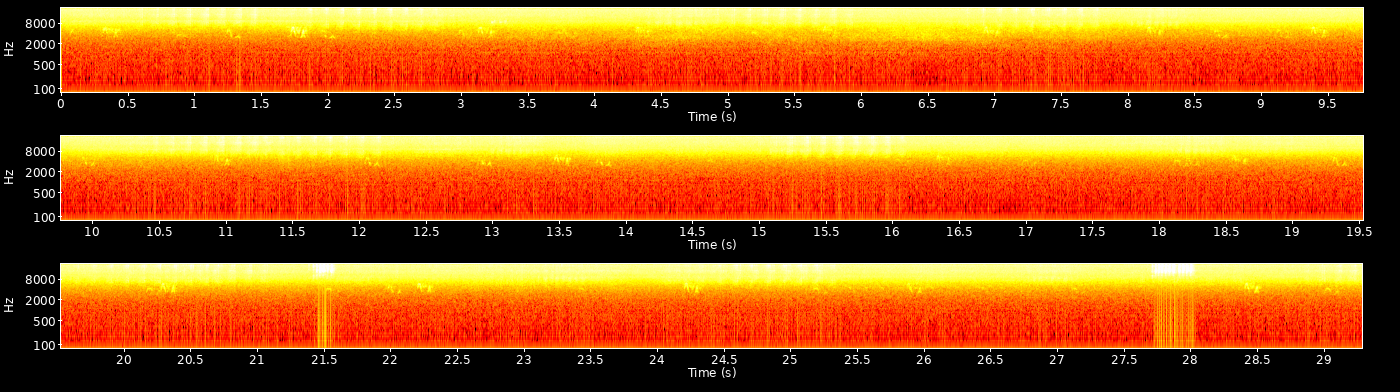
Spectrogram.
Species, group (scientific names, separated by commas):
Pseudochorthippus parallelus, Orthoptera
